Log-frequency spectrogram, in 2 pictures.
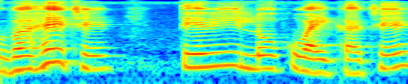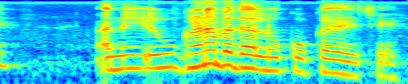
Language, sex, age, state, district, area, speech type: Gujarati, female, 60+, Gujarat, Anand, urban, spontaneous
